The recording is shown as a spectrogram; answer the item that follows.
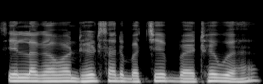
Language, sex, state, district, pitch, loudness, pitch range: Hindi, male, Bihar, Gopalganj, 150 Hz, -16 LUFS, 140-155 Hz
